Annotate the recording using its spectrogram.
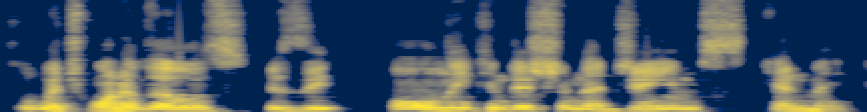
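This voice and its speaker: A man speaks as a teacher to his class in a medium-pitched voice. He explains things in an instructive manner and checks understanding with questions. The microphone sits at some distance from him. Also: animated, a little slow. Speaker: high school math teacher.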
